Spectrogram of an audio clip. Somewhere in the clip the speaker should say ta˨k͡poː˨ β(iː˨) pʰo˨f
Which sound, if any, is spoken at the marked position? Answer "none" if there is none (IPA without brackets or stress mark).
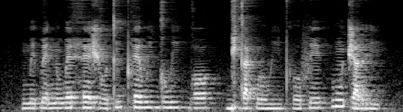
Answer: iː˨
